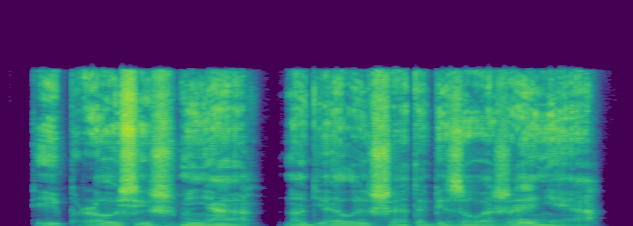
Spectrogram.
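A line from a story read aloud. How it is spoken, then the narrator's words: Sinister voice. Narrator (Russian): зловещим голосом сказал я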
